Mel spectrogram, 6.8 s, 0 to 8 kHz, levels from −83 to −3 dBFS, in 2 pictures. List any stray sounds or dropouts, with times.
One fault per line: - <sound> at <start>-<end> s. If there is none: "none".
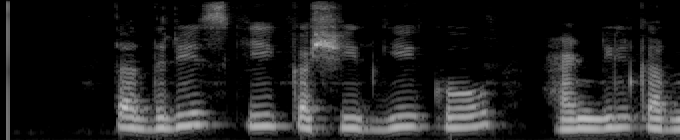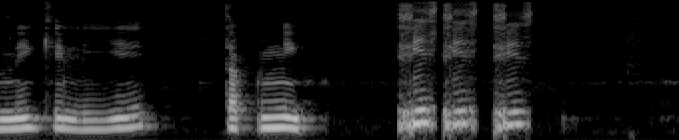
- laugh at 5.4-6.1 s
